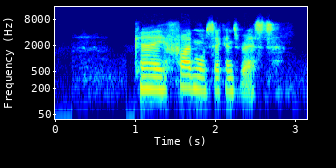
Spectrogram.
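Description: A woman speaks with animation through a microphone, close by.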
